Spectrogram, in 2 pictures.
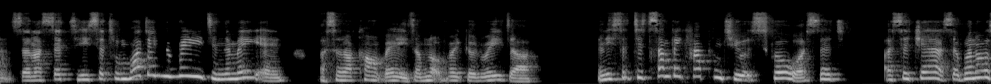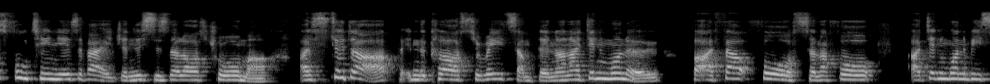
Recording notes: She is speaking at the Magical Mystery Tour Zoom Meeting.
